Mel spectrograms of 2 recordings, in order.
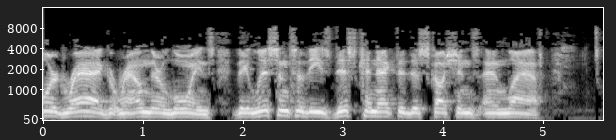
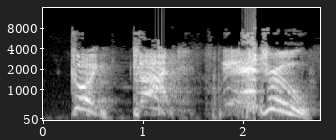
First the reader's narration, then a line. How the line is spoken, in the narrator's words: shouted Zebedee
